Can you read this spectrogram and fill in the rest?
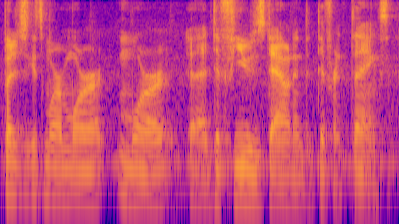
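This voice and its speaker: A man's voice: fairly low pitch, fairly even intonation, moderate pace, noisy background. A man co-hosting a podcast, chatting casually about movies in an informal, amused way with some swearing. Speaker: podcast co-host. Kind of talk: casual movie review chat. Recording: music playing behind the voice. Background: background music.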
